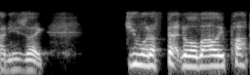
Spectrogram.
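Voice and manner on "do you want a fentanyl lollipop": loud, high-pitched mock offer; excited medic imitation. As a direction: call it out like a frantic medic in a retelling. Voicing the medic offering pain relief.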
